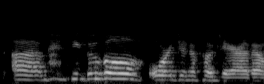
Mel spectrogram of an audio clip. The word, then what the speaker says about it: Hojara: So, but it's Hojara. That's how I pronounce it. Hojara, okay.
